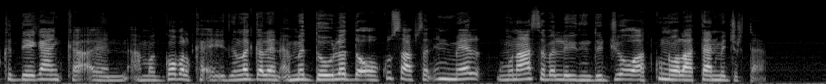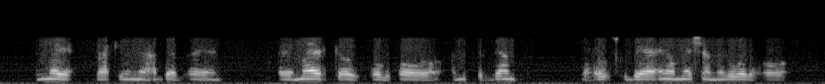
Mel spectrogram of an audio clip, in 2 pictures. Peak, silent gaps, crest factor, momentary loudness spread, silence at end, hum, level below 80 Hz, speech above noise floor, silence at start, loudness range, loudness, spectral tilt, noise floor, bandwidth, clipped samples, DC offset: -4 dBFS; none; 20 dB; 12 LU; 0.4 s; none; -58 dBFS; 26 dB; 0.05 s; 5 LU; -22 LUFS; -5.5 dB/octave; -48 dBFS; 13.5 kHz; under 0.1%; under 0.1%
